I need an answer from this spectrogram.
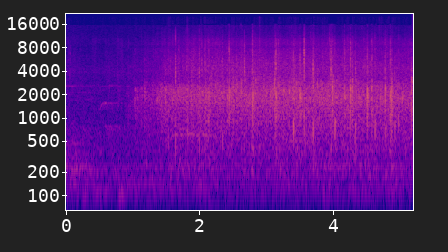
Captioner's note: audience applauds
